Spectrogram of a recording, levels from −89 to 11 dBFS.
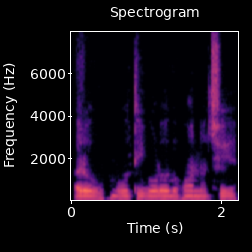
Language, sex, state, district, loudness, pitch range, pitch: Bengali, male, West Bengal, Purulia, -28 LUFS, 120-125 Hz, 120 Hz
